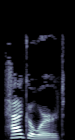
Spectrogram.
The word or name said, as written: hagaward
